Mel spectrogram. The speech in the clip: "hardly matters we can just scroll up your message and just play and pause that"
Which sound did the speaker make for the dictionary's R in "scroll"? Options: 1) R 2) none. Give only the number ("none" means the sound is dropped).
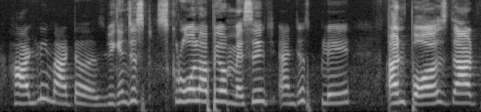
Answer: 1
